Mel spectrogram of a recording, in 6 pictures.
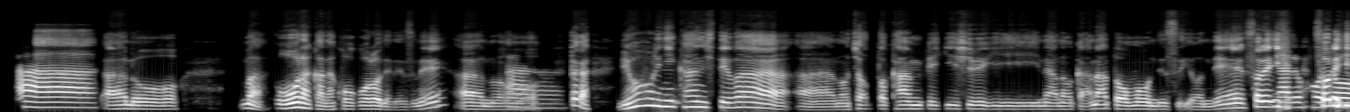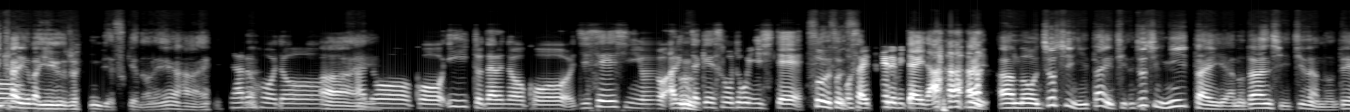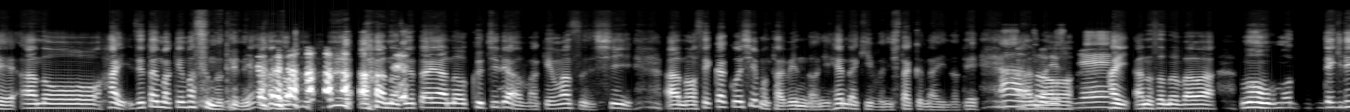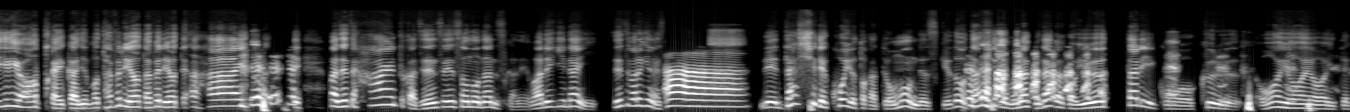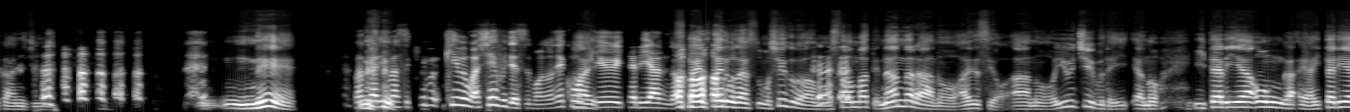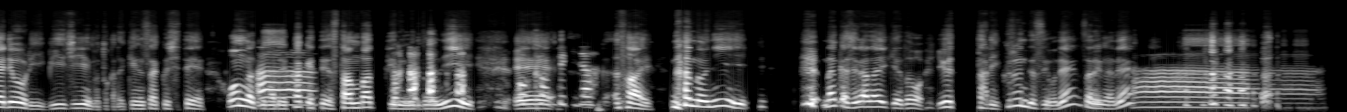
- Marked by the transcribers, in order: "ただ" said as "たが"; laugh; laugh; chuckle; laugh; other background noise; laugh; laugh; chuckle; laugh; other noise; laugh; chuckle; drawn out: "ああ"; laugh
- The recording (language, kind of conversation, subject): Japanese, podcast, 完璧主義とどう付き合っていますか？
